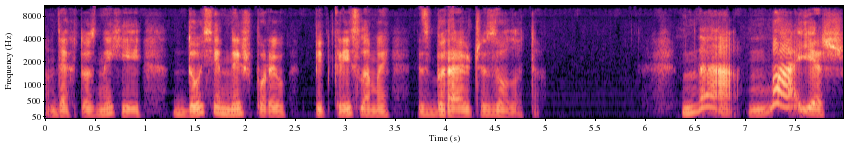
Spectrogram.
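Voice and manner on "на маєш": bright, delighted, joyful burst of exclamation. Pressing a handful of gold coins into someone's palm: joyful yell. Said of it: "радісно заволав Рон".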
